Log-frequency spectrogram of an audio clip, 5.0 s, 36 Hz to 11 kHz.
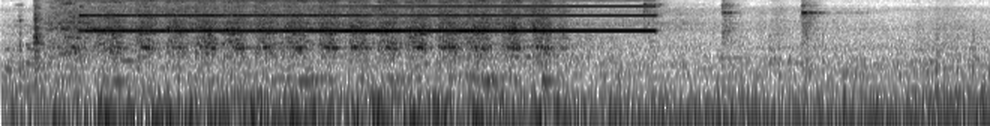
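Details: Peugeot 407 V6 after head gasket replacement: steady cranking, about three compression beats a second for three seconds, never fires; crank no start. All six injectors get no signal or power (P0201–P0206); cause suspected, not confirmed.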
